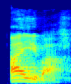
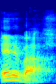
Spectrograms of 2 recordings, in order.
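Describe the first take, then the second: First: It is pronounced with Spanish sounds, as spelled. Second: It is pronounced with English sounds. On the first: The word is treated as adapted into Spanish. The speaker calls it right. "tal y como mi padre lo leería" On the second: The word is treated as an unadapted foreign word. The speaker calls it wrong. "pero no lo pronuncio airbag, como si fuera crudo"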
